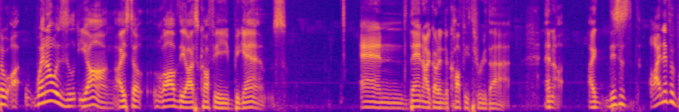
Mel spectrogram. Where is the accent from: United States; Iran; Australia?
Australia; I'm an Australian podcaster and comedian, and we're in LA.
